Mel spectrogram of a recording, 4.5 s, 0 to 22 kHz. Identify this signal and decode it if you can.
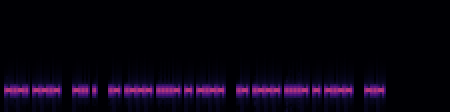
Morse code, heard as a keyed tone, about 60 wpm, 700 Hz. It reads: CQ DE AJ4TY AJ4TY K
